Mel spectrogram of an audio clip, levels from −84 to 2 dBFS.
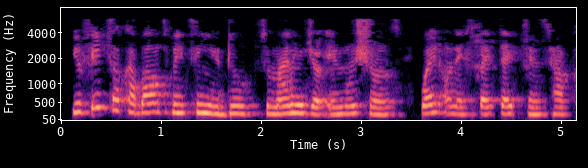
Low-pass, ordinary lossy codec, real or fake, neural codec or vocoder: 7.2 kHz; MP3, 24 kbps; fake; codec, 16 kHz, 4 kbps, FreqCodec, smaller model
